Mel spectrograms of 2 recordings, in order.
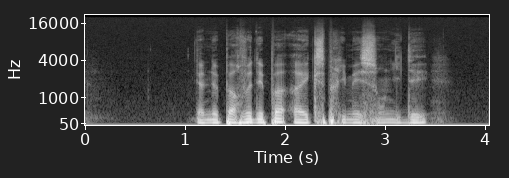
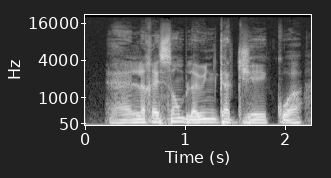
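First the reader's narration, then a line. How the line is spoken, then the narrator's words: Gruff. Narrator (French): ajouta-t-elle finalement d'un ton bourru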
